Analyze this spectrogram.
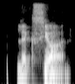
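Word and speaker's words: lección: to take the stress so this word is lection Accent on the o and we have the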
